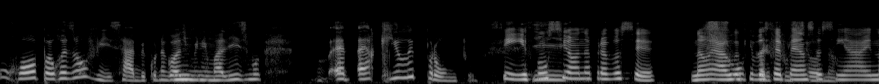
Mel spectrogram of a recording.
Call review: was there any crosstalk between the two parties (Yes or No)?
Yes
